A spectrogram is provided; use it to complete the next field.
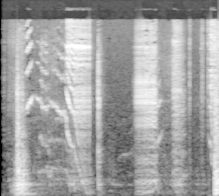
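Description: A door creaks open with a drawn-out squeal, then several loud thumps and rattles follow as it swings and shuts while two hosts walk out, with no voices.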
